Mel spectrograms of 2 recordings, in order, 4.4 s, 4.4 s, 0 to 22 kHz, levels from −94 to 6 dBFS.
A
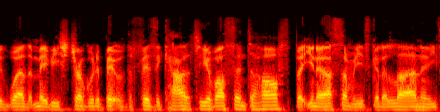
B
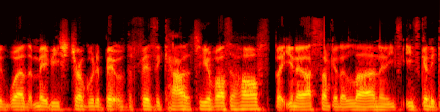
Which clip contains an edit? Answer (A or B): B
